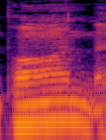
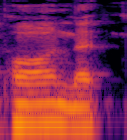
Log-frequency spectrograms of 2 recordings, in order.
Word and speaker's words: Pwned: I've been pawned. I think, have I been pawned? It's spelled weird, PWNED,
